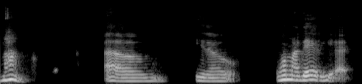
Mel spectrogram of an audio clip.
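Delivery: worried, anxious, hurried fast talk. Mother retelling her son's late-night call asking for his dad: imitating son sounding anxious. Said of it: "he sounded very anxious".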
